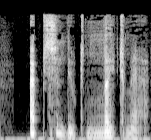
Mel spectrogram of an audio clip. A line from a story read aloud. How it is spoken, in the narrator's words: said Bagman to Harry in an undertone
